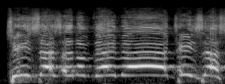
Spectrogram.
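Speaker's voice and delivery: high, loud, slow cry of a desperate mother; desperate shout. Retold or imitated. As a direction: scream it out to Jesus across the crowd. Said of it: "Sigaw na sigaw eh". (sigaw na sigaw na pagtawag)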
